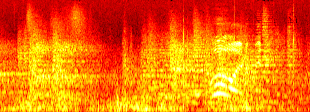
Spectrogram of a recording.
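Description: Background music with sustained notes, playing over the footage of the football play.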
